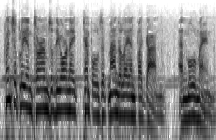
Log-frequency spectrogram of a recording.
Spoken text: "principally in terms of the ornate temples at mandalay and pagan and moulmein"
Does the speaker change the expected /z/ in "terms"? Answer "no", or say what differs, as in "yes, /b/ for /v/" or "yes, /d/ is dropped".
no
